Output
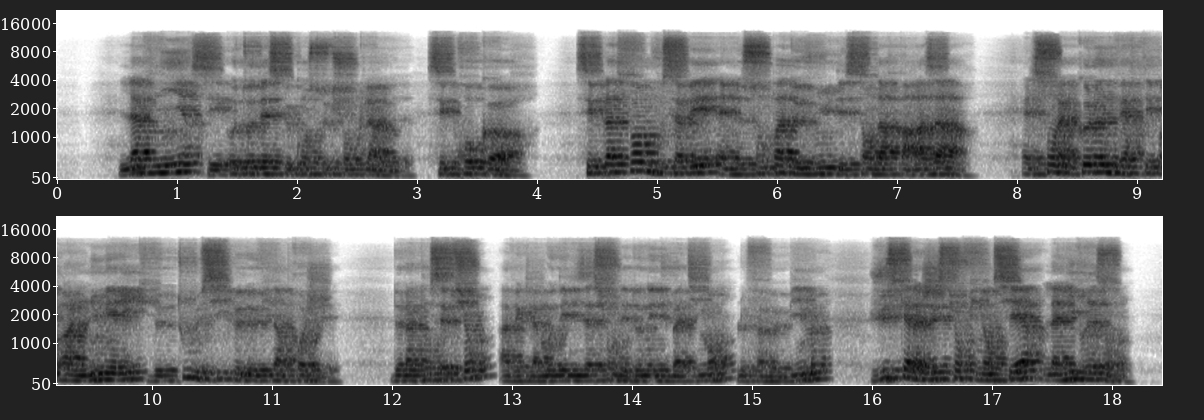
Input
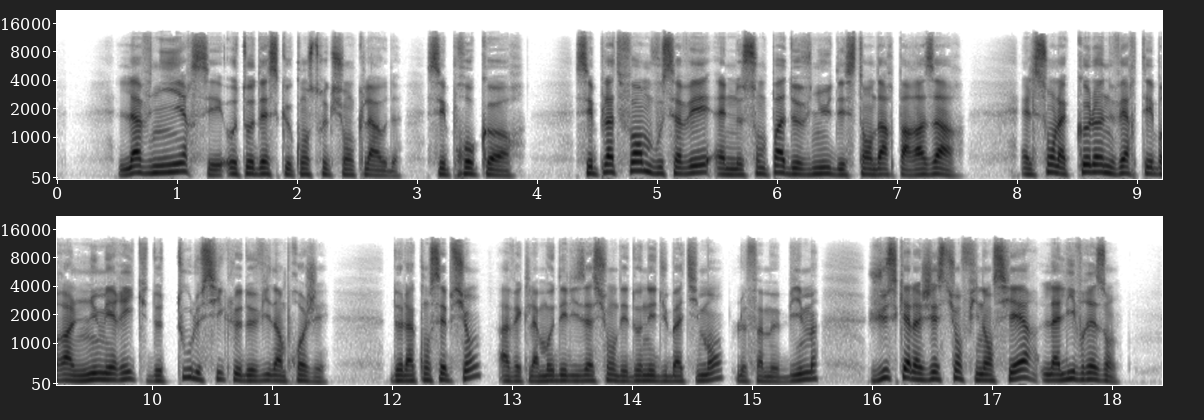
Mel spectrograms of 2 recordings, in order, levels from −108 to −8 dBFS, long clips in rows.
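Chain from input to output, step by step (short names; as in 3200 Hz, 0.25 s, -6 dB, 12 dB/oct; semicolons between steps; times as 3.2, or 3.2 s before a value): non-linear reverb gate 0.15 s flat, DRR -4 dB; gain -1.5 dB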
